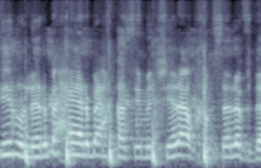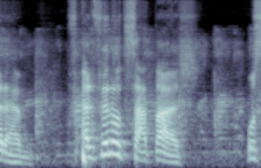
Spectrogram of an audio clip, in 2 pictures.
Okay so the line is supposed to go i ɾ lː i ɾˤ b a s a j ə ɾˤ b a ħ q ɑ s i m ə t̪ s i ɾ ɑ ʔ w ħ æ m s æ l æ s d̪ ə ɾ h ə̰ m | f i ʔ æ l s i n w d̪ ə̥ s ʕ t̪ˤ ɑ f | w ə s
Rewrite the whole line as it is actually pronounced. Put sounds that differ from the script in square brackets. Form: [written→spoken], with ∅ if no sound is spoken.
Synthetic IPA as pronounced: i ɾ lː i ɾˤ b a [s→ħ] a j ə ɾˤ b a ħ q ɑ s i m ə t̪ [s→ʃ] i ɾ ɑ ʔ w [ħ→x] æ m s æ l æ [s→f] d̪ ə ɾ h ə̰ m | f i ʔ æ l [s→f] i n w [d̪→t̪] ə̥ s ʕ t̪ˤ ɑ [f→ʃ] | w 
